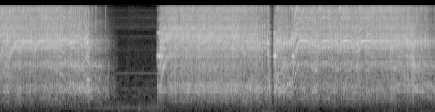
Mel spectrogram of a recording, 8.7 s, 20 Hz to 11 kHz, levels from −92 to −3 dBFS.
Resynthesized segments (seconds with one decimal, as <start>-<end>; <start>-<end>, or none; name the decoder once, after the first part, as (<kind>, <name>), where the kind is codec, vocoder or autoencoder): 0.0-1.2 (vocoder, WaveNeXt); 3.2-5.2; 7.4-8.7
